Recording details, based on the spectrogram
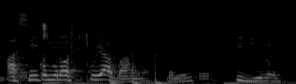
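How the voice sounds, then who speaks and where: With faint music behind him, a young Brazilian podcast co-host goes over football results in casual chat, tripping on foreign team names. His voice is on the high side, lively in intonation, a little fast, and carries a Brazilian Portuguese accent.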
